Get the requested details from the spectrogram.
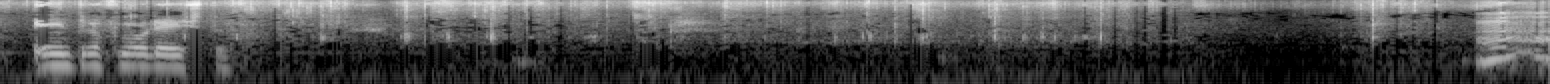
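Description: Leaves rustle and brush as a toy is pushed through them.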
